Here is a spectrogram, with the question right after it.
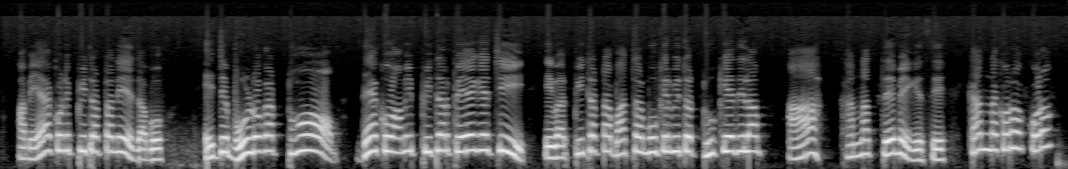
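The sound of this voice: An extremely high-pitched cartoonish character voice at a moderate pace.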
